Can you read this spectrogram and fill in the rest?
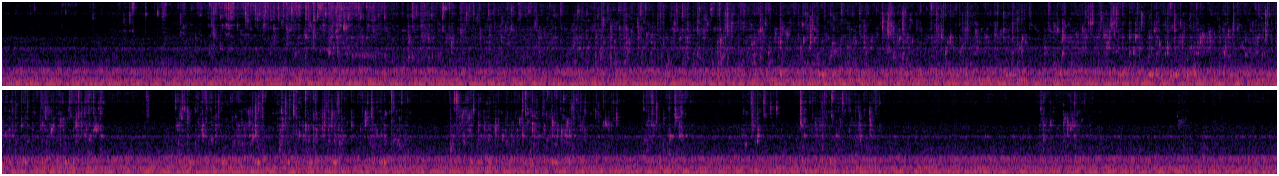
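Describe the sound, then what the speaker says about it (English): Liquid is poured off slowly during cleanup of a silver cement lab experiment, making a continuous trickling, dripping splash that holds steady and close for the whole stretch. "So we're just going to slowly start pouring this stuff off."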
